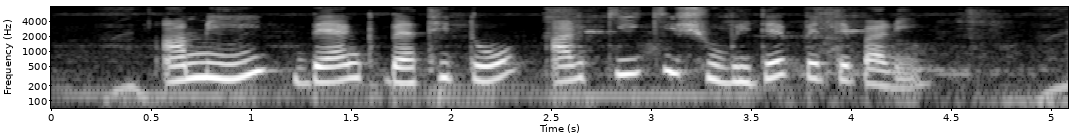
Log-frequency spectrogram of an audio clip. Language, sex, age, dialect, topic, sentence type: Bengali, female, 18-24, Rajbangshi, banking, question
